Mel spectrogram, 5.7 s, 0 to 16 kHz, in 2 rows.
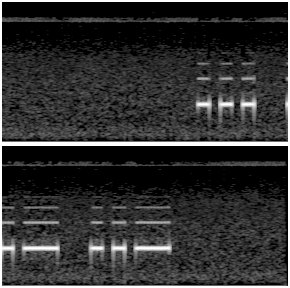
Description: Morse code, heard as a keyed tone, about 11 wpm, 1000 Hz. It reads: SAU
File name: france / mx / SAU-VOR-F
